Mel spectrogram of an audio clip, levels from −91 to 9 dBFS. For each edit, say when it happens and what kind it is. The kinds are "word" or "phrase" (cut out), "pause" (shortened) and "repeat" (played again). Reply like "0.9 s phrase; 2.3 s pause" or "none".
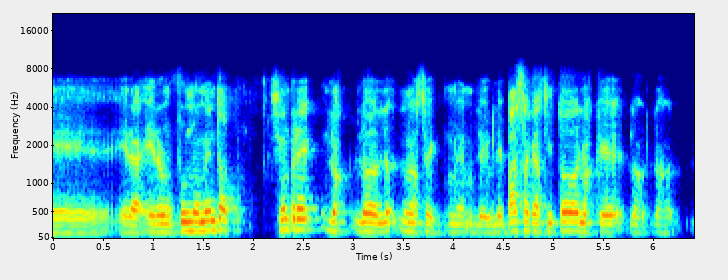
none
